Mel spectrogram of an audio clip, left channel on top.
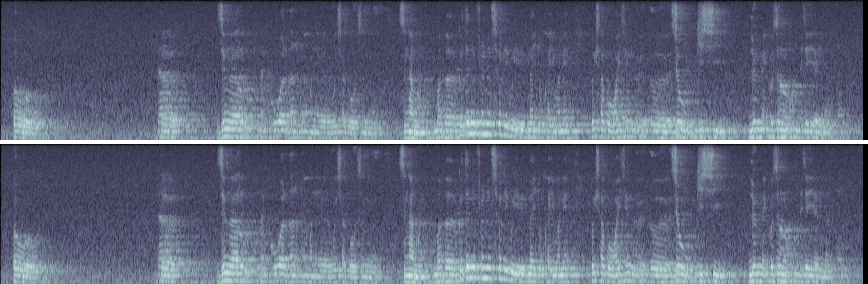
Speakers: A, on the right (about 65°); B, in the centre.
A: औ औ
B: दा
A: ओ जोङो आरो
B: औ बुंलाय
A: नुबावो आरोना नोंथां माने ओ बैसागुआव जोङो जोंहा मोन म ओ गोदोनिफ्रायनो सोलिबोयो नाय दंखायो माने बैसागुआव हाय जोङो ओ जौ गिसि लोंनायखौ जों नुनाय
B: औ
A: जायो आरो ना नोंथां।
